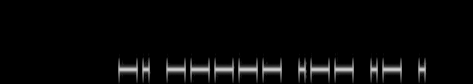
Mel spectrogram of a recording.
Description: Morse code, heard as a keyed tone, about 20 wpm, 700 Hz. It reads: N0WAE
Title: 2023 SOTA Chaser Call Signs - 20wpm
